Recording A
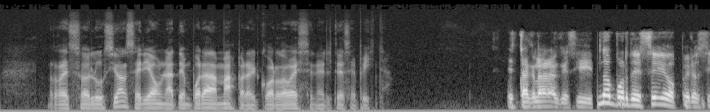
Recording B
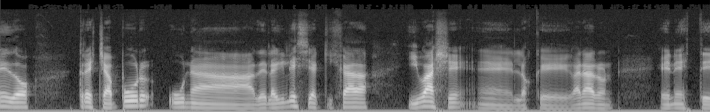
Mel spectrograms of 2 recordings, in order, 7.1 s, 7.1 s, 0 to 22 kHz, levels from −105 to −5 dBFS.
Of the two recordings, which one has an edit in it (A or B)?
A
